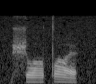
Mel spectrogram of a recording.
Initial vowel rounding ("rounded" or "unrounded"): rounded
